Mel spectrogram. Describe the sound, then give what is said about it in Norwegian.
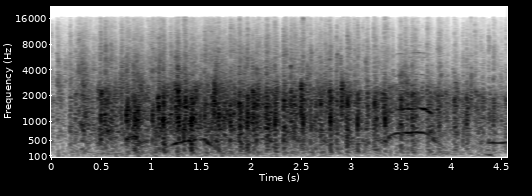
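Sustained audience applause for a woman author who will sign and sell her book, a dense steady clatter of many hands clapping at even loudness for several seconds, with faint whistles or cheers rising briefly above it. “En stor applaus til damen som snart der borte og signerer og selger boka si,”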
